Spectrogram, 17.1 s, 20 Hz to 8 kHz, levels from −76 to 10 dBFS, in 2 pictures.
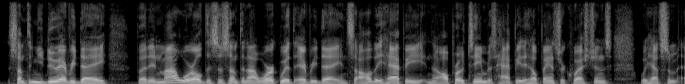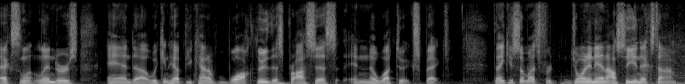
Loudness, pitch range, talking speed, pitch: -23 LUFS, 115-135 Hz, 235 wpm, 125 Hz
